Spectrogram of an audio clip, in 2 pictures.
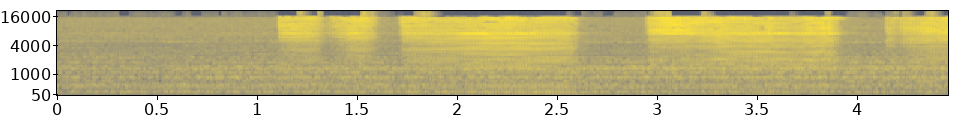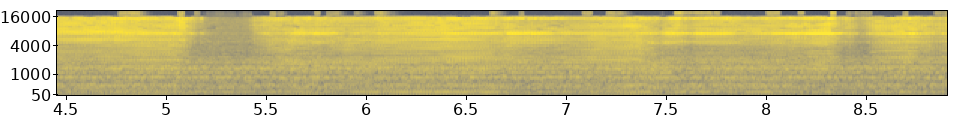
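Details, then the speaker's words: Steady rasping grind of acrylic against a spinning aluminum oxide wheel on a lathe, with brief pauses over soft music; bulk trimming of a Hawley orthodontic appliance with anterior finger springs for diastema closure. "and so then I have an aluminum oxide wheel and I use that for uh a lot of the ouch I use that for the bulk trimming"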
